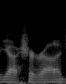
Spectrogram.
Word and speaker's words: Y'Shaarj: your charge is uh or yashar Raj if you prefer the old pronunciation Blizzard's kind of waffled on how they say it over the years but um by countering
